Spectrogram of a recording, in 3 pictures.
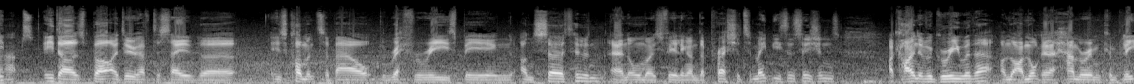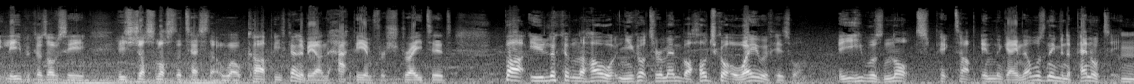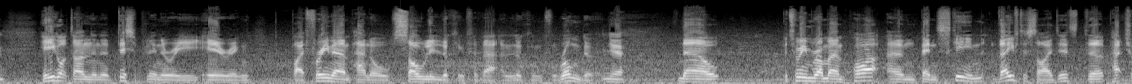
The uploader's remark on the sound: on the streets of Shinjuku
